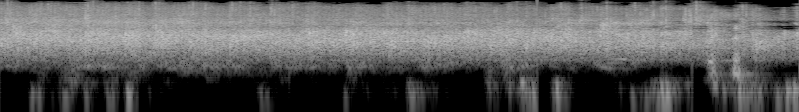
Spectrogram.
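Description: An audience at an evening civil debate event applauds steadily for several seconds, a dense, sustained wash of many hands clapping with no one speaking.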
